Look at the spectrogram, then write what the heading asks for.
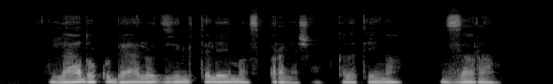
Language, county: Lithuanian, Šiauliai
